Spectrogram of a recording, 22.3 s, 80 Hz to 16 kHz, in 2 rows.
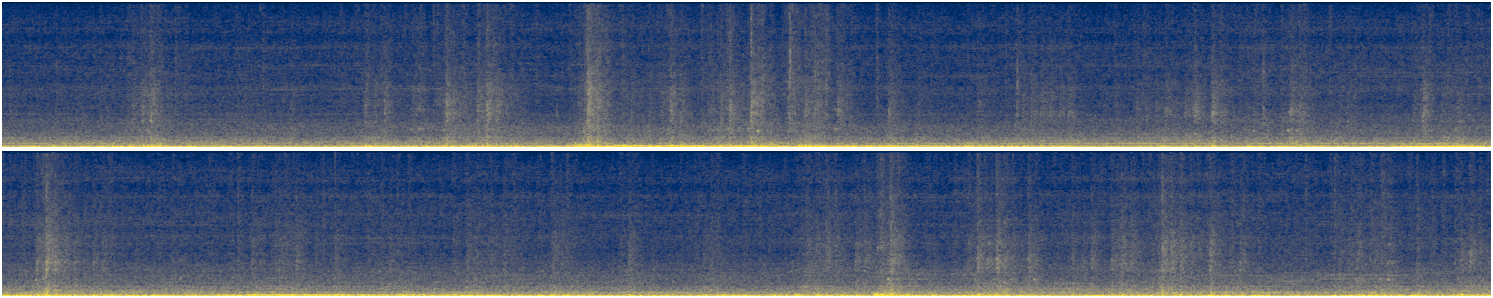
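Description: Cabin noise aboard a moving 2018 Blue Bird Vision school bus: a steady low drone from the engine and road, with a faint steady hum. Sharp knocks and rattles from the body over bumps come now and then, the loudest about four and six seconds in.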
